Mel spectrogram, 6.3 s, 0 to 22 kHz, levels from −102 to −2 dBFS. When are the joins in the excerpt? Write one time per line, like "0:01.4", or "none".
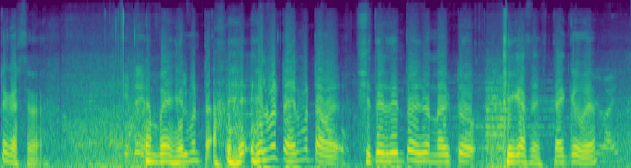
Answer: none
